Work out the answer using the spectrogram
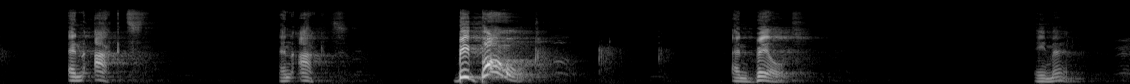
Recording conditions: live audience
